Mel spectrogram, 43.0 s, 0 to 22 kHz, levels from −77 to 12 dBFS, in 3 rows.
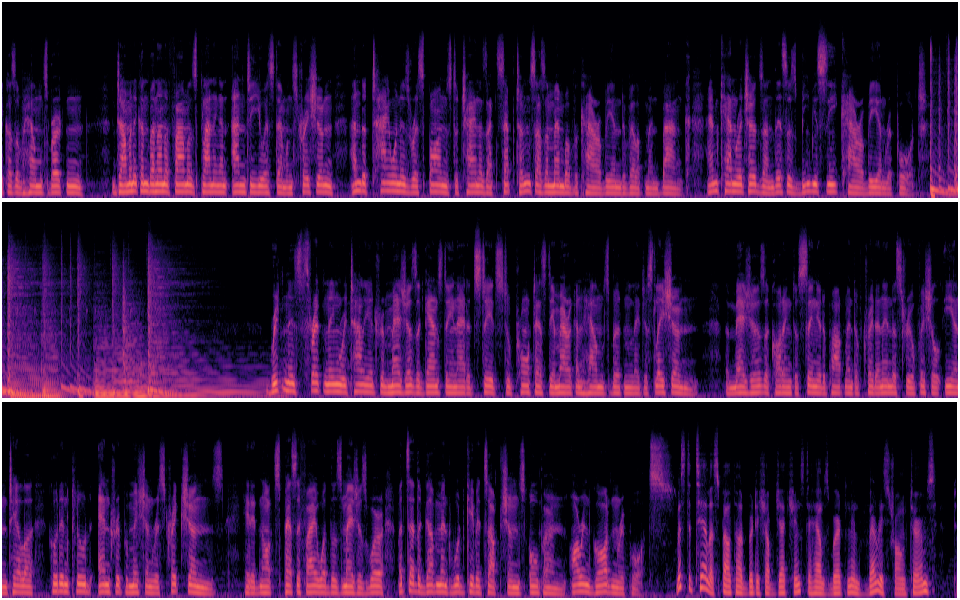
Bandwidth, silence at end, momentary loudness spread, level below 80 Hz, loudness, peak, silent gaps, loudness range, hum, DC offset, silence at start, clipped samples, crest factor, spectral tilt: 11.5 kHz; 0 s; 7 LU; -36 dBFS; -23 LUFS; -4 dBFS; none; 3 LU; none; under 0.1%; 0 s; under 0.1%; 18 dB; -6 dB/octave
